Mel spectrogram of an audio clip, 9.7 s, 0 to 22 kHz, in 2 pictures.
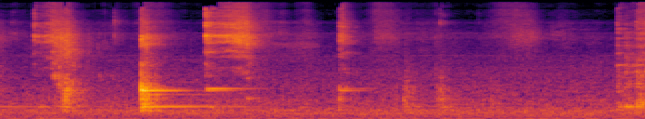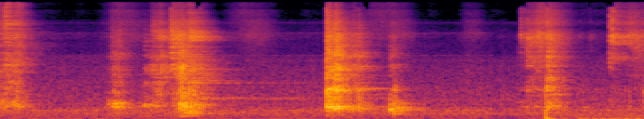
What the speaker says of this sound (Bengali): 2-4 মিনিট সিদ্ধ করার জন্য ভেন্ডিগুলোকে ঢেকে রাখবো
